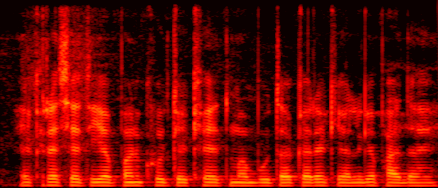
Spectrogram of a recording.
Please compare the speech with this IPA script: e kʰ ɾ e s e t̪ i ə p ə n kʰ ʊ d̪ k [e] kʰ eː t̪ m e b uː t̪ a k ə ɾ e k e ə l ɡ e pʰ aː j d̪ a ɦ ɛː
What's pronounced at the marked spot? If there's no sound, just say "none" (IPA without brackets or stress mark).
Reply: e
